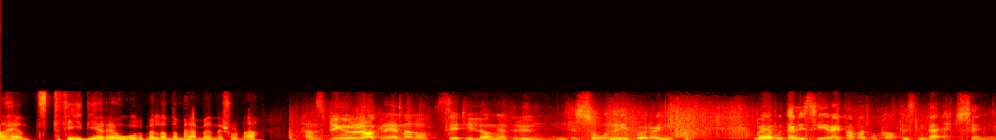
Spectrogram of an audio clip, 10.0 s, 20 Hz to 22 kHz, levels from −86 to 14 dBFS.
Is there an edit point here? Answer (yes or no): yes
